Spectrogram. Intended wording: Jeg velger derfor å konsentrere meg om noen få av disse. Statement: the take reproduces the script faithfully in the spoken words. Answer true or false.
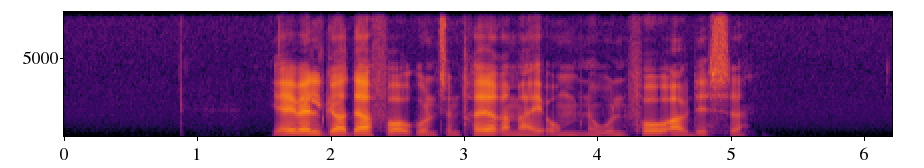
true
